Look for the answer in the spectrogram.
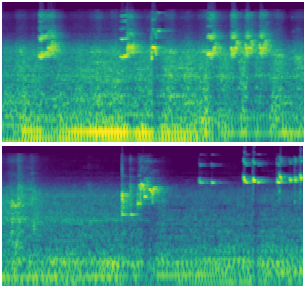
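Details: Lovebird chatter serving as a lure for a lovebird that will not sing and to provoke other lovebirds: rapid, high, scratchy chirps in a loose stream, later thinning to thin squeaks, over a low hum.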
